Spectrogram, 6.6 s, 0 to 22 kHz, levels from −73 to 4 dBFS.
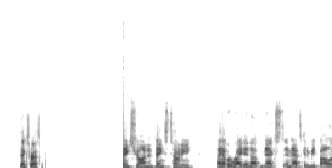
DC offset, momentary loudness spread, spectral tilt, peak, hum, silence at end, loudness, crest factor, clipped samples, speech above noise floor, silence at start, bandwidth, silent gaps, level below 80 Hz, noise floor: under 0.1%; 9 LU; -4.5 dB/octave; -2 dBFS; none; 0 s; -24 LUFS; 22 dB; under 0.1%; 56 dB; 0.4 s; 9.2 kHz; none; -64 dBFS; -80 dBFS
